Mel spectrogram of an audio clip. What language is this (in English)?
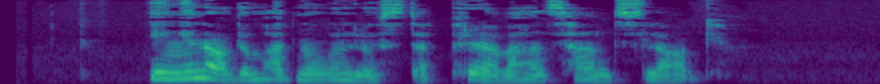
Swedish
